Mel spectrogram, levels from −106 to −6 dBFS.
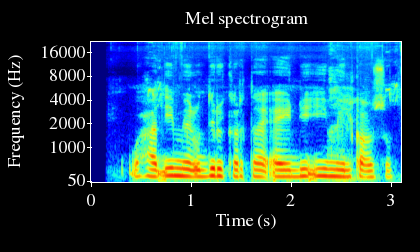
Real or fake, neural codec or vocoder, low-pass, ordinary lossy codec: real; none; none; none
